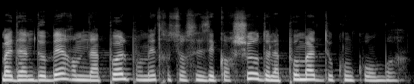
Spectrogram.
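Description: A woman narrating a children's story as an audiobook, in calm, clear storytelling. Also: mid-range voice, moderate pace.

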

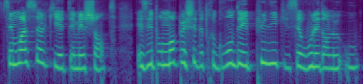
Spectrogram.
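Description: A woman's voice: a little high, fairly even intonation, moderate pace, darkish tone, close to an everyday voice. A woman reading aloud and voicing a remorseful, tearful little girl in a storybook, in a pleading, earnest way.

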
